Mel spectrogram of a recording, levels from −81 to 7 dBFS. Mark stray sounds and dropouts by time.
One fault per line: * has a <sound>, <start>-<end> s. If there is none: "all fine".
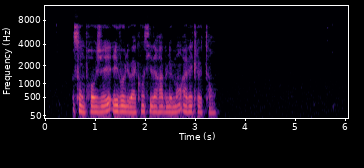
all fine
